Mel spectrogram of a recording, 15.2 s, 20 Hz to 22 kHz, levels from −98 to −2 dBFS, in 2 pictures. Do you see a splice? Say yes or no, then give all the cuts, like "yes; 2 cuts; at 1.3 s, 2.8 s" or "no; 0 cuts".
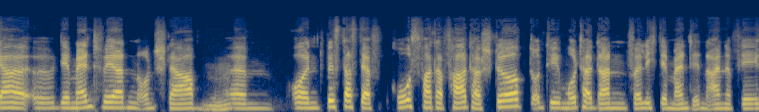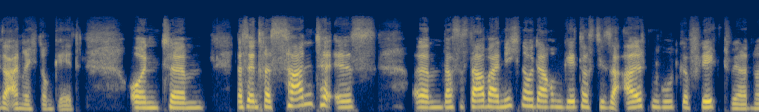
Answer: no; 0 cuts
